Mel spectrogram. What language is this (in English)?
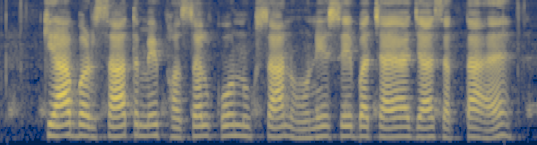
Hindi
